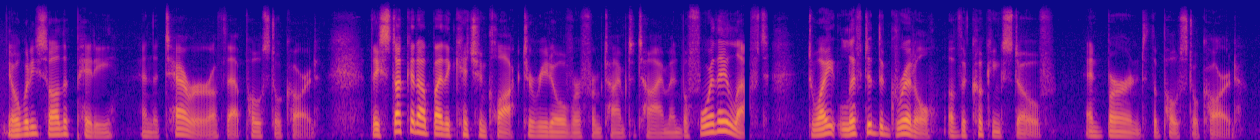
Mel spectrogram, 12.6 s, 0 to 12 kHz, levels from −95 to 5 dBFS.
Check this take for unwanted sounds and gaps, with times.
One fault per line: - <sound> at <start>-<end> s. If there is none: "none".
- dropout at 7.4-7.5 s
